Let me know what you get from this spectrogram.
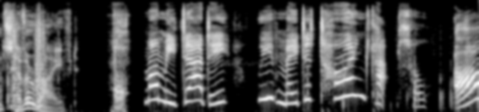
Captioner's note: oinks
